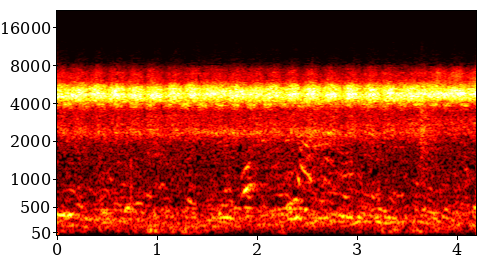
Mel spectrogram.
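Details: Cricket giving a steady, shrill, high-pitched trill made of fast, even pulses that runs unbroken throughout, over faint low murmuring in the background.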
